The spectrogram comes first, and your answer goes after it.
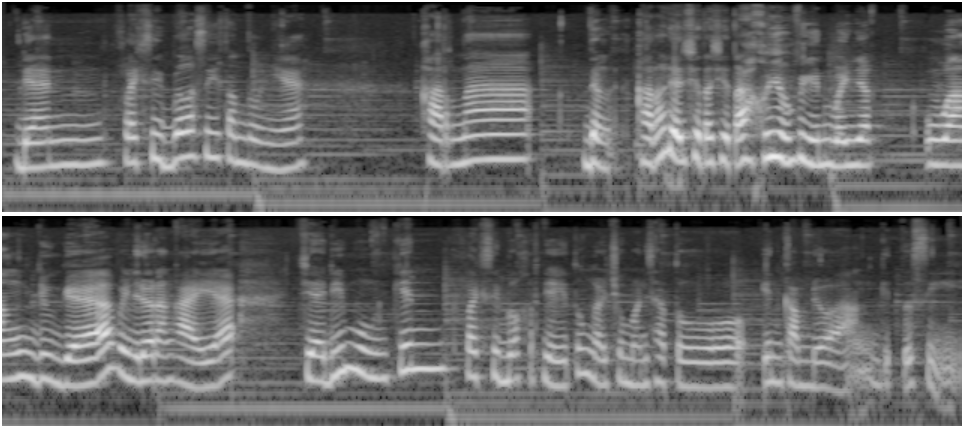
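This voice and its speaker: A young woman in her early twenties talks through her answers in a relaxed, casual way at a middle pitch. She pauses to think aloud. Soft music plays faintly behind her. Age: young adult. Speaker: interviewee, video editor.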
